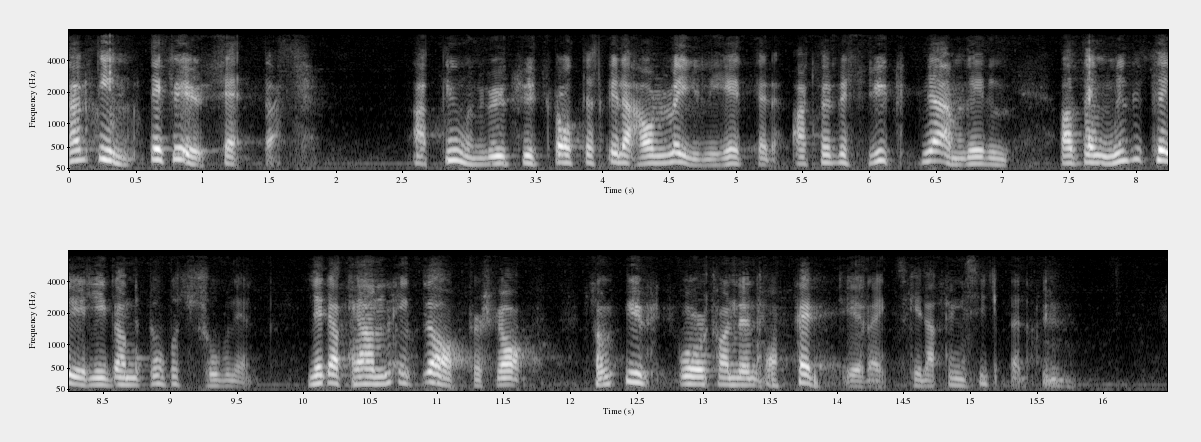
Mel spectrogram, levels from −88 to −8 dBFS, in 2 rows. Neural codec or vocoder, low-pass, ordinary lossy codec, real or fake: codec, 24 kHz, 0.9 kbps, WavTokenizer, medium music audio release; 7.2 kHz; none; fake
